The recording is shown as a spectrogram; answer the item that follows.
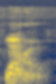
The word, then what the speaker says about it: Poirot: Hercule Poirot.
